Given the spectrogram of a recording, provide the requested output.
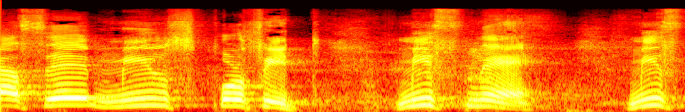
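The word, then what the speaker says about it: mesne: দুই 12 তে আছে মিনস প্রফিট মিসনে মিস নি প্রফিট কিন্তু উচ্চারণ হবে মিনস বানানো হবে মিস নি এম ই এস এন E miss নি মিস নি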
